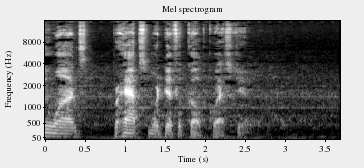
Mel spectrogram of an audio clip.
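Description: A man speaks calmly and close up into a microphone.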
